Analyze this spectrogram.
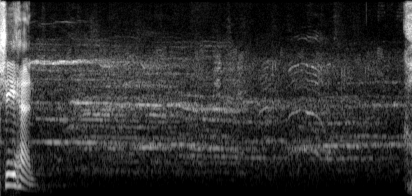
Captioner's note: audience cheering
